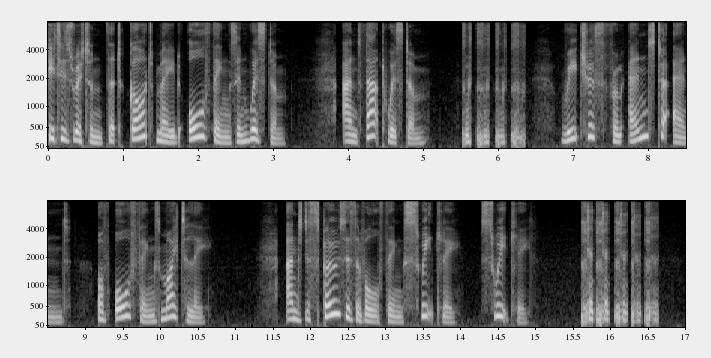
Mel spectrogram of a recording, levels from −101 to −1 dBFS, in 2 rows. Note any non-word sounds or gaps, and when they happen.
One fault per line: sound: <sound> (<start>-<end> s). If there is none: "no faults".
sound: laugh (5.5-6.4 s)
sound: laugh (15.6-16.7 s)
